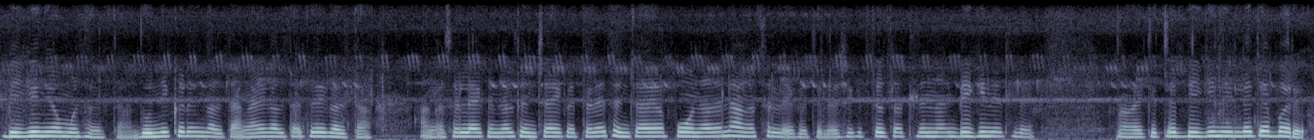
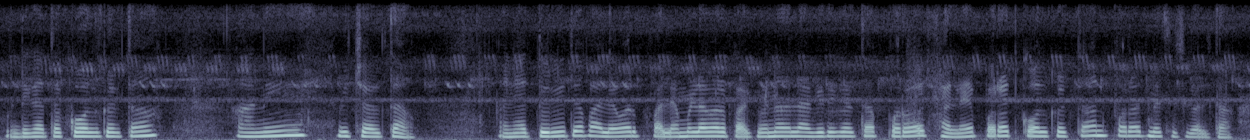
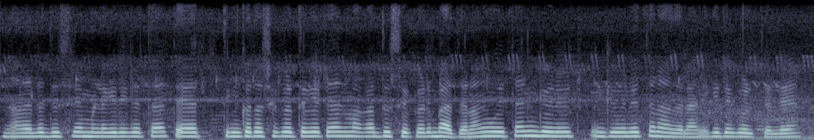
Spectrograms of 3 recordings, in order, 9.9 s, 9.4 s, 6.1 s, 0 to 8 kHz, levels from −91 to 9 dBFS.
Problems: background sounds at intervals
